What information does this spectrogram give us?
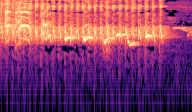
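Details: Green leafbird kept in a cage sings a brief burst of scratchy, tumbling twitters with slurred whistled notes, fading at the end.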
